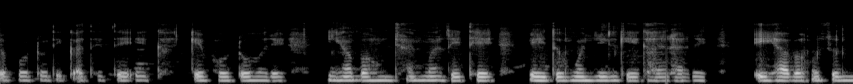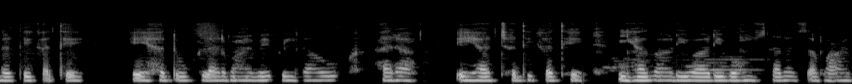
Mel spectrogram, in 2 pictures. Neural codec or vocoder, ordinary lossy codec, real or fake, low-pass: none; none; real; 7.2 kHz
